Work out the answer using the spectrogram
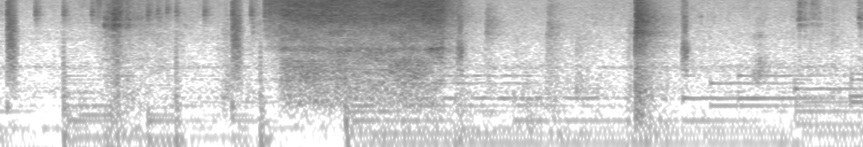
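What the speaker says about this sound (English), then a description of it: "I'm actually going to take a flexible hold hairspray and spray that, focusing on the mids and the ends." A flexible hold hairspray hisses in a steady burst of about a second onto curly hair, set among soft rustling, clicks and handling noises close to the mic.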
